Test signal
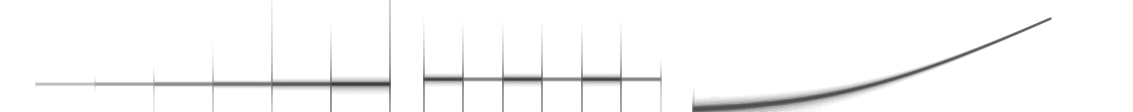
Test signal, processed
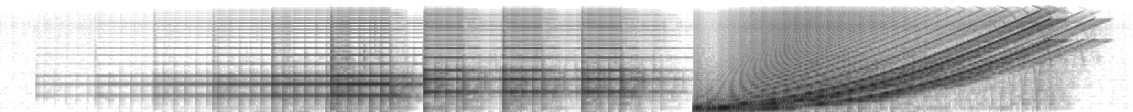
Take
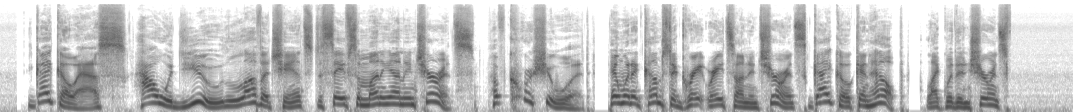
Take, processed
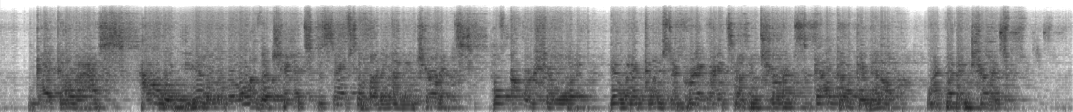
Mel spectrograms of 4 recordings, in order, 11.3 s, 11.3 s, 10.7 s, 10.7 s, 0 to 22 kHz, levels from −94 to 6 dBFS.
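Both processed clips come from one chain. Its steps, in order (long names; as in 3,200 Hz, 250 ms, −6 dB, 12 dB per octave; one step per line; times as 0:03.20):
sub-harmonics by changed cycles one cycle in 2, muted
high-pass filter 53 Hz
parametric band 9,300 Hz +5.5 dB 0.44 octaves
in parallel at +2 dB: downward compressor, threshold −40 dBFS
on the sum: shaped tremolo saw down 9.2 Hz, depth 55%
stiff-string resonator 110 Hz, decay 0.26 s, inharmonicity 0.002
echo through a band-pass that steps 109 ms, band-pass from 450 Hz, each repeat 1.4 octaves, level −8 dB
reverb whose tail is shaped and stops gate 190 ms rising, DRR 10 dB
downsampling to 32,000 Hz
boost into a limiter +27.5 dB
level −1 dB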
